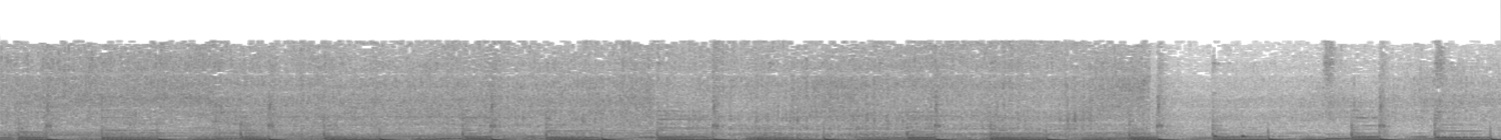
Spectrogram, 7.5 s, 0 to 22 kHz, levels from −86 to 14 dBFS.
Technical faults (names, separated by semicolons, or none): clock drift buffer slips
